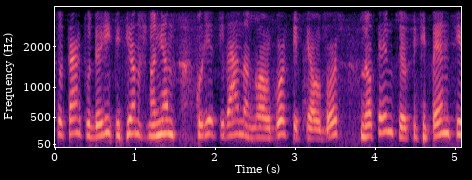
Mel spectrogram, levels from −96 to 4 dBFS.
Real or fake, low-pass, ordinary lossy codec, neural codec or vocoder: fake; 3.6 kHz; AAC, 32 kbps; codec, 44.1 kHz, 1.7 kbps, Pupu-Codec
